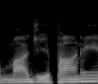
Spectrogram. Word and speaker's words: Mangiapane: Um, I seen that one guy from the Flames sign no Mangiapane or whatever.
